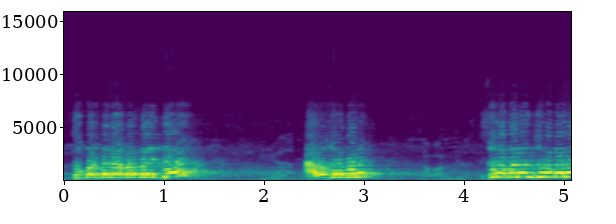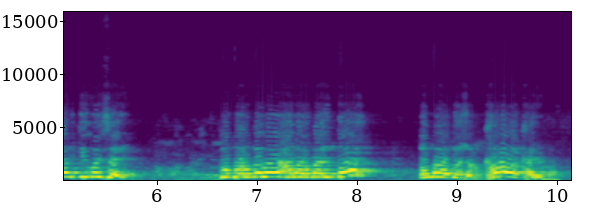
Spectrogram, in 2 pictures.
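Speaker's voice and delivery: high, ringing sermon chant; high-pitched call to the crowd; rousing preaching. Acted. Rousing the congregation while preaching.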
